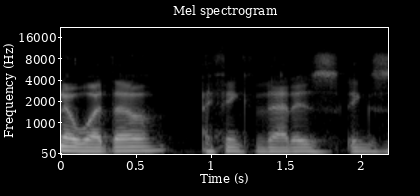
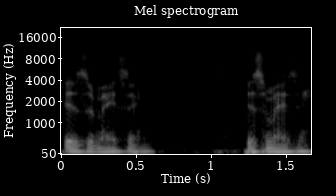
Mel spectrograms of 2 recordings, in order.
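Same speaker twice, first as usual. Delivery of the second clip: plain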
